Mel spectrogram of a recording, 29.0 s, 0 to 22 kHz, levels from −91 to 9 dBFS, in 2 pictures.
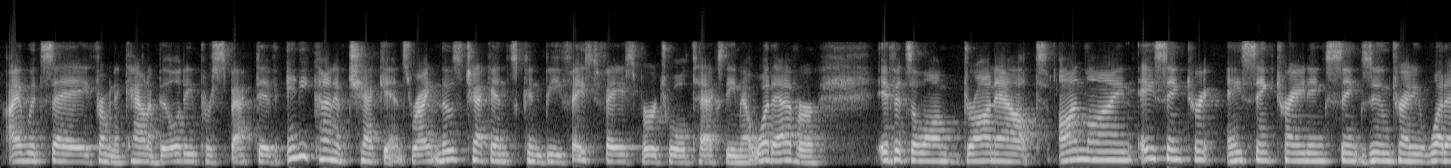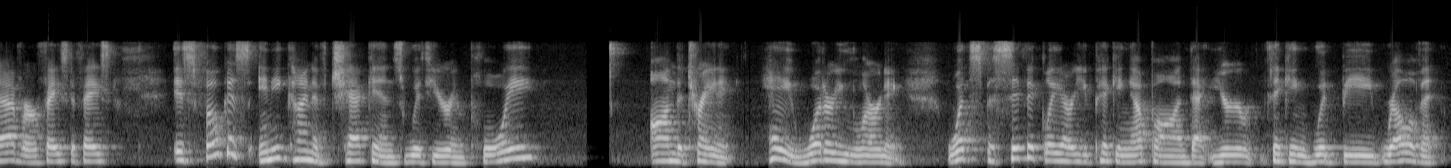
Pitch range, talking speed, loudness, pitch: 160-200 Hz, 140 wpm, -18 LUFS, 180 Hz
